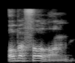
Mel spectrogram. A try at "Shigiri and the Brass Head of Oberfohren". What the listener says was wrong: Almost there. Obalophon. no, you just swap two syllables.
